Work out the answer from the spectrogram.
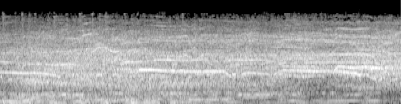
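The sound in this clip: A large crowd cheers hooray in a dense, continuous roar. Whoops and yells from many voices, including some high-pitched shouts, stay at a loud, steady level the whole way through.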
